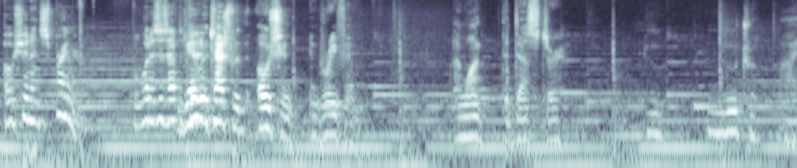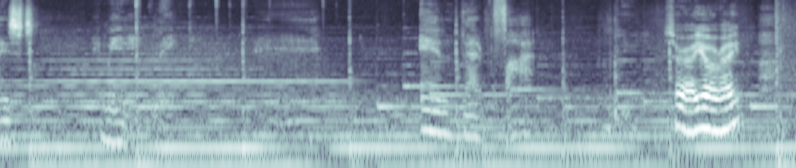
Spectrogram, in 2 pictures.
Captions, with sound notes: Ocean and Springer. But what does this have to do-- Get in touch with Ocean and brief him. I want the Duster [stutters] neutralized immediately and that file. Sir, are you alright?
